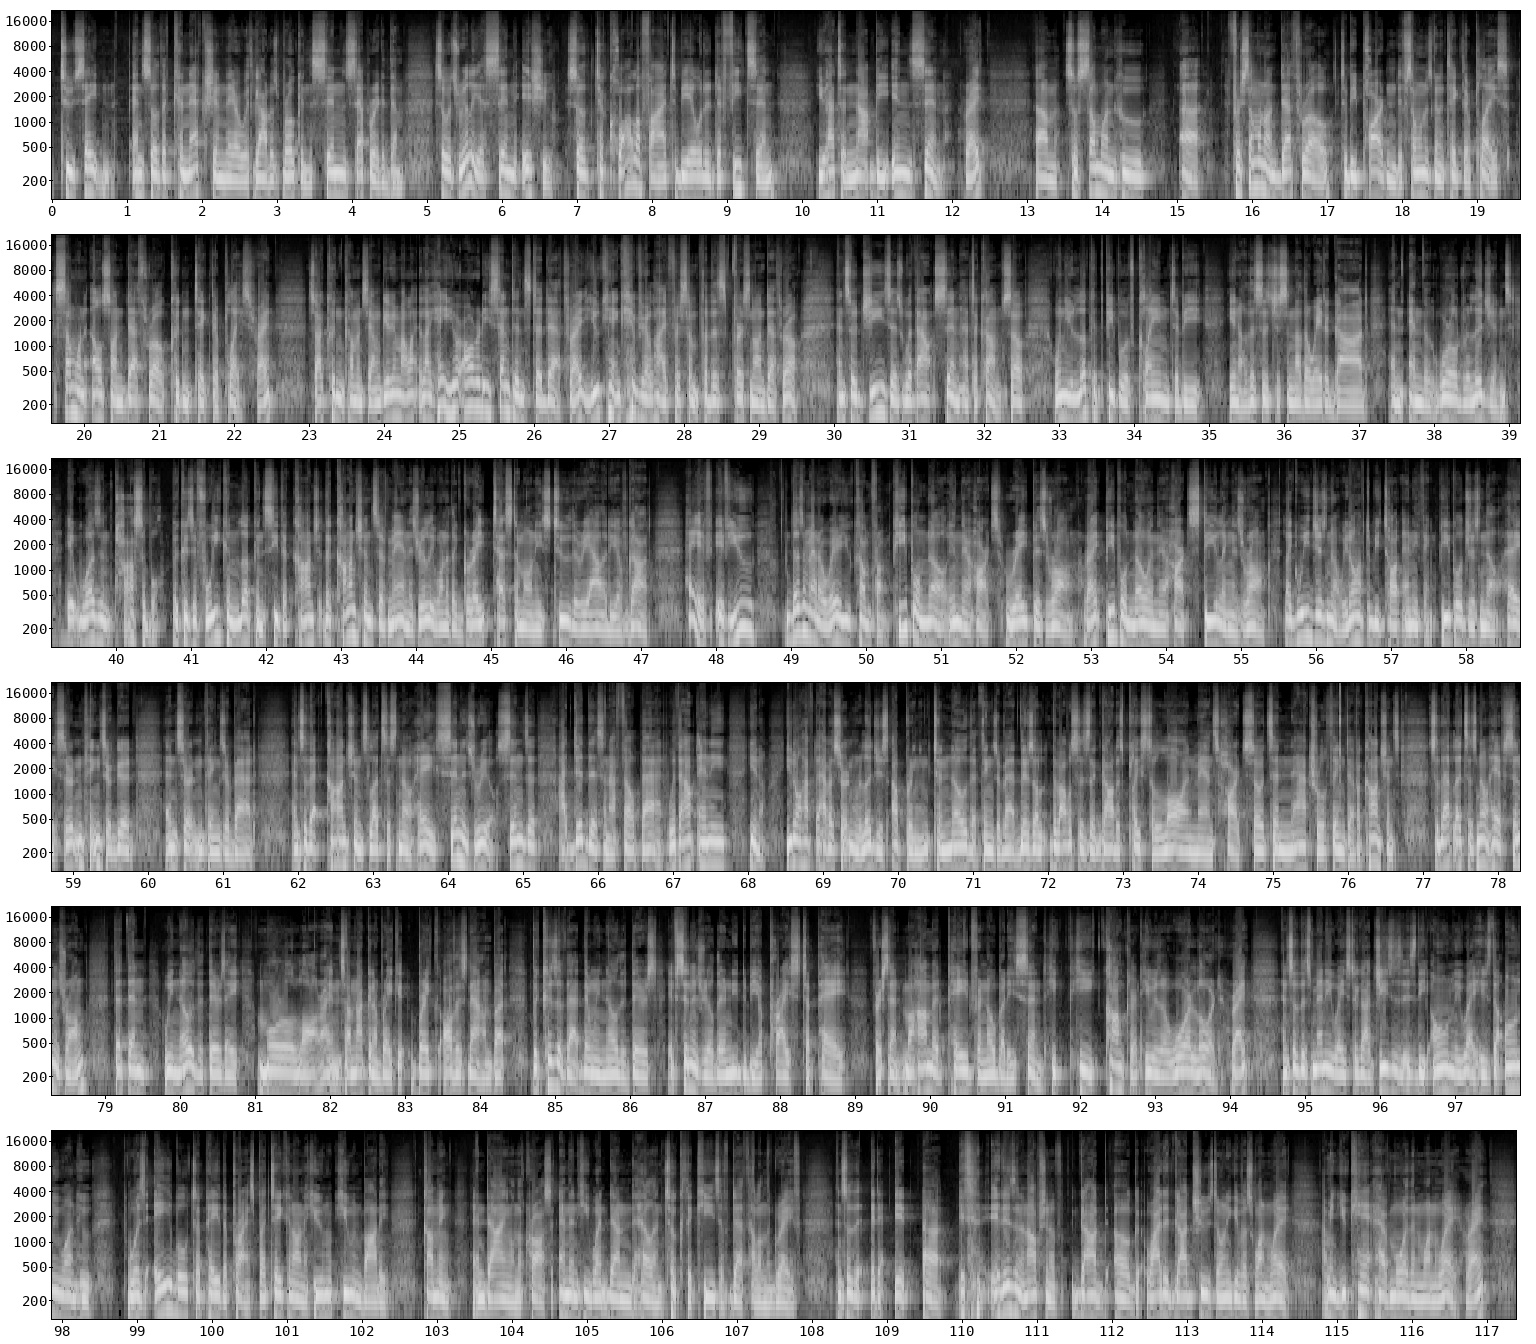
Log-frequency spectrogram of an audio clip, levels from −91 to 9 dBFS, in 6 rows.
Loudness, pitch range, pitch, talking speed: -15 LUFS, 105-135 Hz, 115 Hz, 220 wpm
